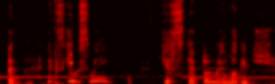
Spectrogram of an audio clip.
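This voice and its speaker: A put-on character voice at an extremely high pitch, moderate pace, with faint music in the background. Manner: polite but indignant.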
